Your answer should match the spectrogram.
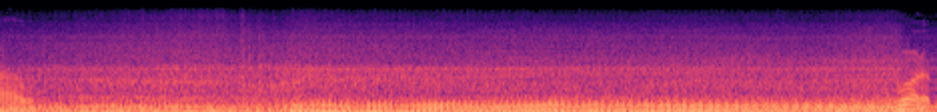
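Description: Aprilia RSV Mille R motorcycle ridden at speed on the Isle of Man, a loud, steady engine roar heard close from the rider's position with rushing wind, climbing in pitch as it revs near the end.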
